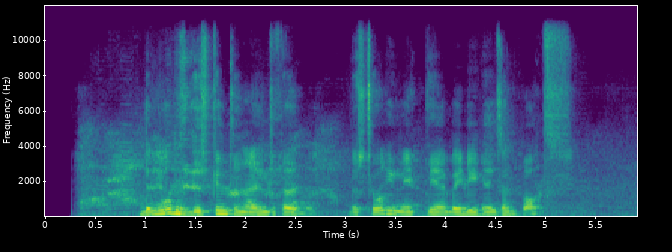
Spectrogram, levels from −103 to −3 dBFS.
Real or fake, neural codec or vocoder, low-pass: fake; codec, 44.1 kHz, 3.4 kbps, Pupu-Codec; 10.8 kHz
